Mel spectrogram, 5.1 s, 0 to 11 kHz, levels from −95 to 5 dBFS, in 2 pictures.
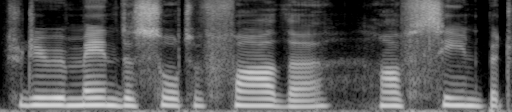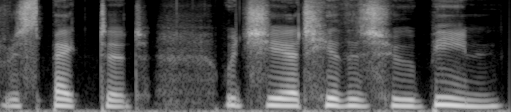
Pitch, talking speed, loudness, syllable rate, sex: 195 Hz, 190 wpm, -18 LUFS, 4.9 syllables/s, female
